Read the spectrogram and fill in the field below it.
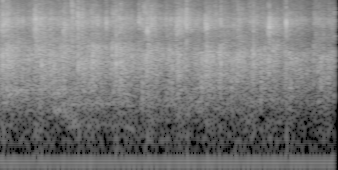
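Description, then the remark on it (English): An audience, including kids, claps steadily for a few seconds, a dense patter of many hands at even loudness with no voices over it. “You know who I got more claps from right then?”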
